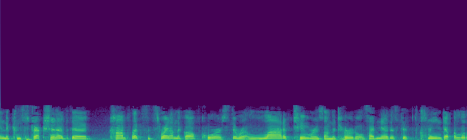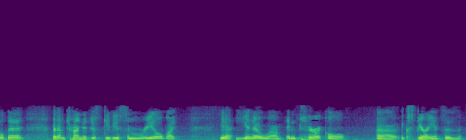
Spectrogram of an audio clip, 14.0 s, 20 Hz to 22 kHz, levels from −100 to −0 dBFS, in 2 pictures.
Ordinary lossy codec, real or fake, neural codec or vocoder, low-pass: MP3, 32 kbps; fake; codec, 44.1 kHz, 7.8 kbps, Pupu-Codec; 5.4 kHz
